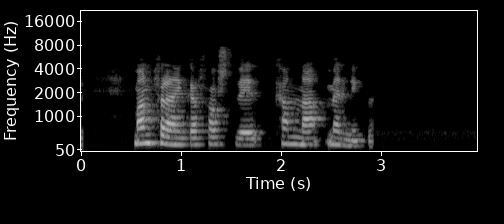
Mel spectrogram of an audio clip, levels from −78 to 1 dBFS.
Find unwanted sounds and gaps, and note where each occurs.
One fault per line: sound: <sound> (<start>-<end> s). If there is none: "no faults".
no faults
